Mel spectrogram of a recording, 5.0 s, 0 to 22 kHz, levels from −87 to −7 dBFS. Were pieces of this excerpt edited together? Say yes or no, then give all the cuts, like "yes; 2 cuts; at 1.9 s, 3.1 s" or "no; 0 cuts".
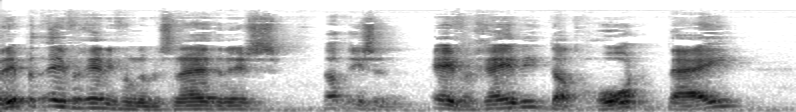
no; 0 cuts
